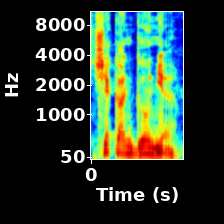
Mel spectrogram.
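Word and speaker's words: chikungunya: have the pronunciation okay it's got nothing to do with chickens oh but it's chick onun okay I am not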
